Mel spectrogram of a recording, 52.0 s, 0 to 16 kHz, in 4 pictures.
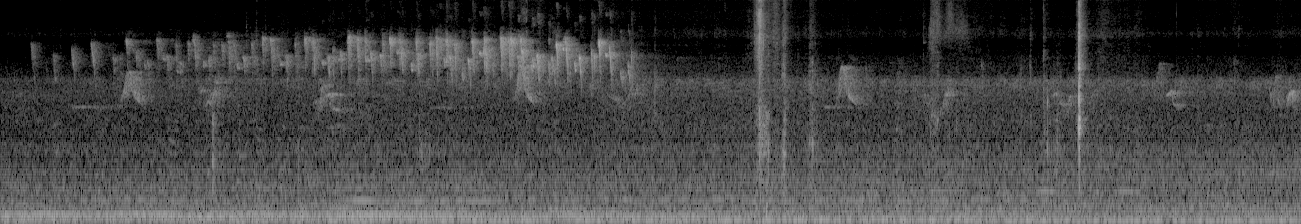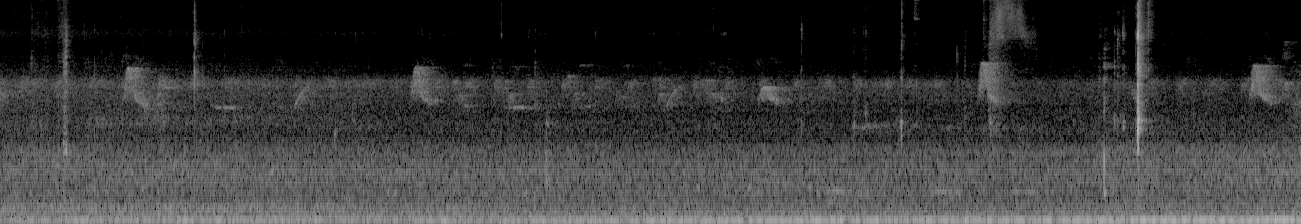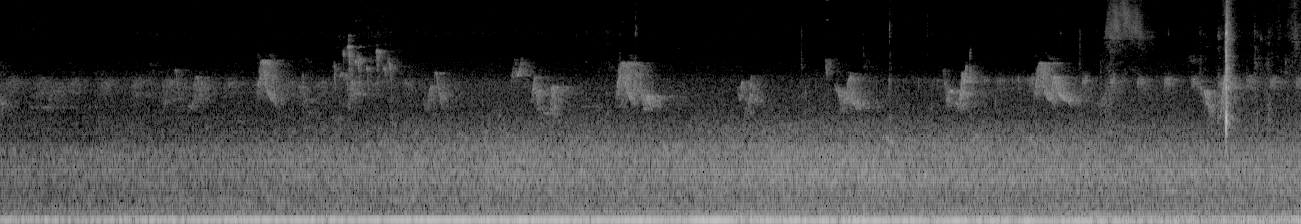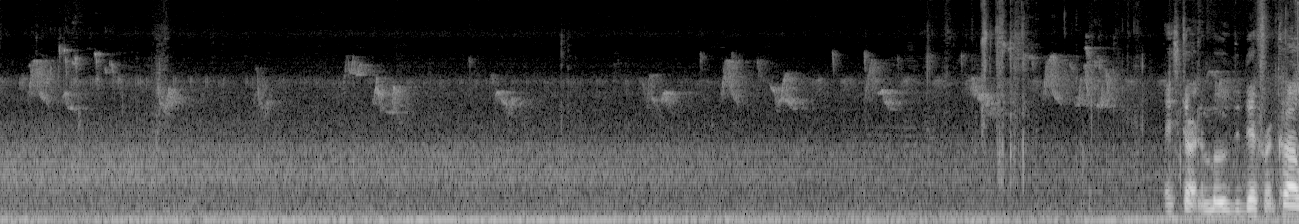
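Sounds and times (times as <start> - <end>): birds chirping: 0.0 - 23.4, 34.3 - 52.0.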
